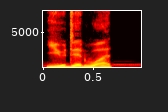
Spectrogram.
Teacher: It goes up much further than a normal question, and it starts higher. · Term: Surprise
